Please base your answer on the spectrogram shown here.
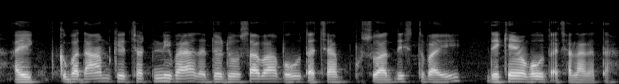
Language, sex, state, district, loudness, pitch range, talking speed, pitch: Hindi, male, Bihar, Gopalganj, -17 LUFS, 120-135 Hz, 175 wpm, 135 Hz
